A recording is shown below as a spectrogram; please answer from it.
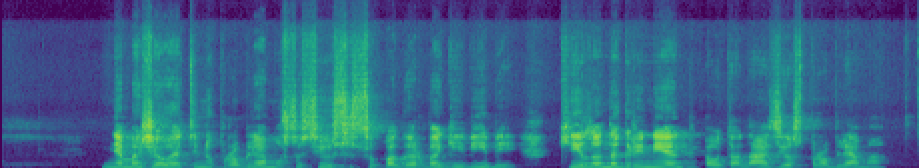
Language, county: Lithuanian, Tauragė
